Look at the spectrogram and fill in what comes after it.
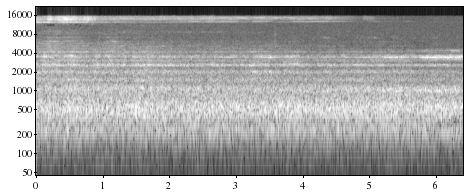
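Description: Freight train cars rolling past on a curve: a steady rumble of steel wheels on rail, with faint high-pitched wheel squeal running through it.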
